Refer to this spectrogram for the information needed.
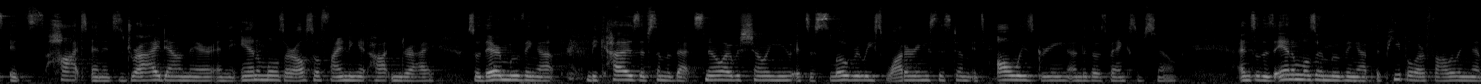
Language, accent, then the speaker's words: English; United States; accent: American; I'm American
